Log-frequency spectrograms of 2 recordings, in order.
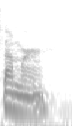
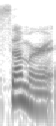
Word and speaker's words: Samar: yeah, it's Summer. And it's spelled Samar. So people looking at it often say Samar.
